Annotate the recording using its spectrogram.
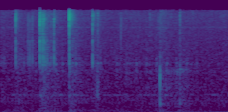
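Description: Near silence with a few faint clicks of a plastic action-figure gun being handled against the figure's hand.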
